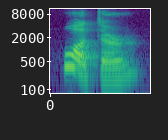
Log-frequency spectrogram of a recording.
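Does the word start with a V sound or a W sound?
W sound. The word begins with a W sound.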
